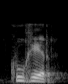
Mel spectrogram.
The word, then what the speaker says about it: correr: Whenever we get two R's like this in the middle of a word, it's a guttural R. So a R. So cool. Cool. And then at the end we have a R. So singular. Correr. Correr. Actually, I forgot to mention as well, this E here is it's not like your standard E, it's a bit of a pressed E, so correr.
